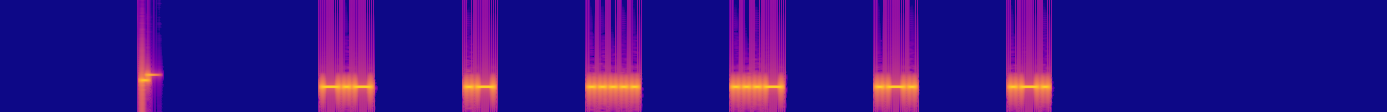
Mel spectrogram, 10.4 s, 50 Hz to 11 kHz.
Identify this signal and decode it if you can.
Morse code, heard as a keyed tone, about 30 wpm, spaced as for 10 wpm, 700 Hz. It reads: KA5VRR
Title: USA Call Signs - 6 Characters - 6x Character Spacing - 30wpm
